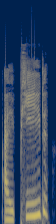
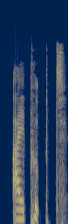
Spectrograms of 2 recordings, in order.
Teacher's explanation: peed ends with the d sound. Pooped with the t sound.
